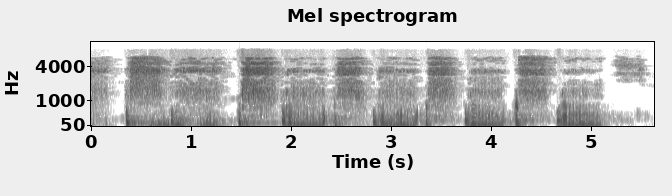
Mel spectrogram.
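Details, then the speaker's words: Stethoscope at the apex (mitral area): heart sounds about 66/min with loud, low rumbling murmurs filling both systole and diastole, double mitral lesion, mixed mitral regurgitation with mitral stenosis. "the last murmur is double mitro combination between MIT and mitosis together listen"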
